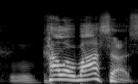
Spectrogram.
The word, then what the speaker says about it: calabazas: This is the second time that this story has been pulled out, and calabazas is how it's pronounced. You've been pronouncing it wrong all your life when you Americanize it.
